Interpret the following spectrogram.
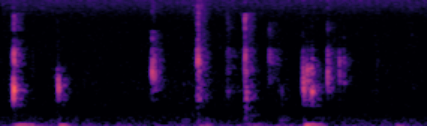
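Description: Faint typing on a computer keyboard: about nine keystrokes at an uneven pace, stopping shortly before the end.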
